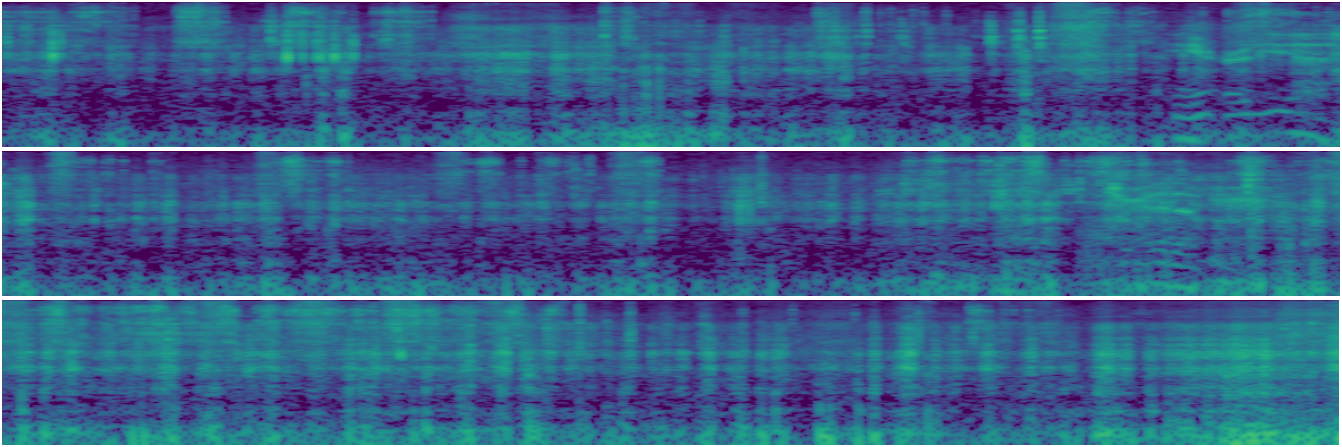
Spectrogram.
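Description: Spinning reel cranked steadily by hand while reeling in a hooked fish, under continuous rustling and rubbing of jacket fabric against the chest-mounted camera and a low wind rumble, with a couple of short vocal sounds from the angler.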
